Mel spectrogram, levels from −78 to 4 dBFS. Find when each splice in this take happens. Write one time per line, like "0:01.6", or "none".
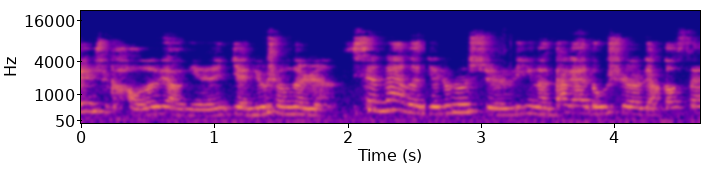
0:02.6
